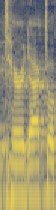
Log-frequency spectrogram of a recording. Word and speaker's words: pterodactyl: I would like to be a pterodactyl because then I could go to the bathroom quietly. The P is silent.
